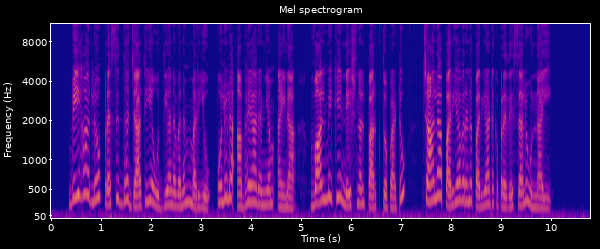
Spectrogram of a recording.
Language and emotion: Telugu, neutral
